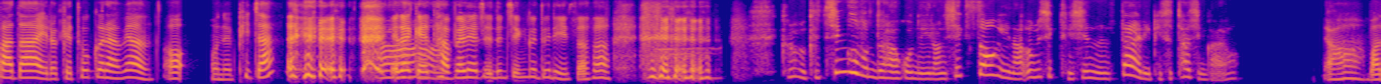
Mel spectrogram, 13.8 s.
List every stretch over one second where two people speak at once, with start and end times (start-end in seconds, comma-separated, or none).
none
